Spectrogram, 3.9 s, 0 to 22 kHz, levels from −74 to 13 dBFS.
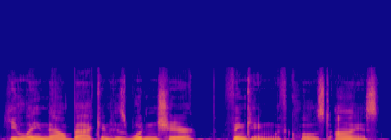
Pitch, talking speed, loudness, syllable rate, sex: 100 Hz, 185 wpm, -19 LUFS, 4.4 syllables/s, male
